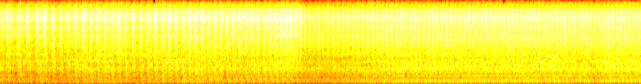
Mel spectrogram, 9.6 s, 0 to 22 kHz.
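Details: 1958/59 Ford F600 grain truck with a 330 V8 on its first start after years sitting, sticky throttle: uneven pops and barks settling to a higher roar; fuel from the float bowl vents shows an overfull bowl, stuck needle or float suspected.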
